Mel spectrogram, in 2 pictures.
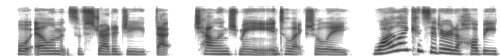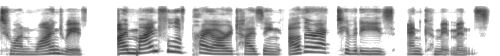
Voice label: video game, IELTS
